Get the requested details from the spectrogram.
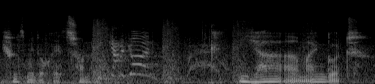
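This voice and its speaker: A young man giving casual, rambling commentary as he plays a video game, talking to himself and breaking into sudden loud exclamations. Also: lowish voice, wildly swooping pitch, takes it slowly, creaky, very noisy. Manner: chatty self-talk with sudden loud exclamations. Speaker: let's play host.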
